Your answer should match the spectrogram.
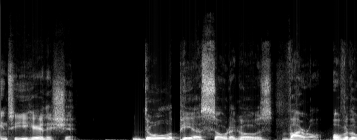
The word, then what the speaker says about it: Dua Lipa: This little headline that they're going over on this podcast is Dua Lipa, not Dua Lipa, Dave.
